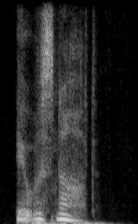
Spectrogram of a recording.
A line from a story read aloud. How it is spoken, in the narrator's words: she whispered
